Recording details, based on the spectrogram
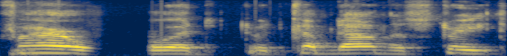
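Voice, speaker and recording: This man has an American accent and a high pitch. He speaks at a fairly slow pace. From Santa Fe, New Mexico. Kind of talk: interview answer. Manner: hesitant, reminiscing.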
